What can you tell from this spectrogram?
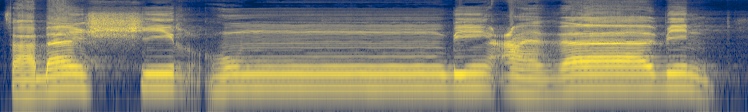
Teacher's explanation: Huruf mim sukun bertemu ba atau bi di sini. Perhatikan ada warna hijau. Artinya caranya dibaca dengung dan samar ya. Didengungkan dan disamarkan.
